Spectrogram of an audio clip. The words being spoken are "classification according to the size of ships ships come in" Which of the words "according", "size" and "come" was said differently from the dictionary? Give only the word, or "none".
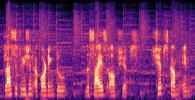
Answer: none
